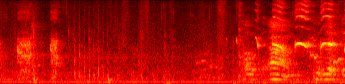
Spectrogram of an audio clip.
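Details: Cavalier King Charles Spaniel puppies from Robin's litter on an indoor kitchen cam: quiet scuffling at first, then a burst of high, arching whimpers and squeals near the end, with a steady low hum underneath.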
